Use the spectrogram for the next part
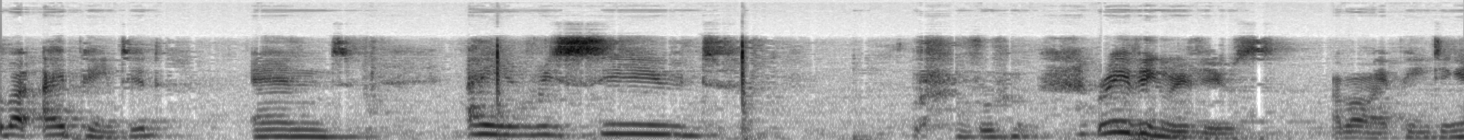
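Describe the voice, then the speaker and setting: A woman's voice: medium pitch, darkish tone. A young woman from Tanzania with a Tanzanian English accent, thinking aloud in an unscripted vlog, hesitant and full of restarts and trailing asides. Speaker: student vlogger. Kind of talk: reflective unscripted monologue. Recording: roomy, dull lo-fi sound with faint hiss.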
